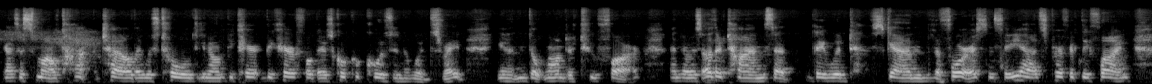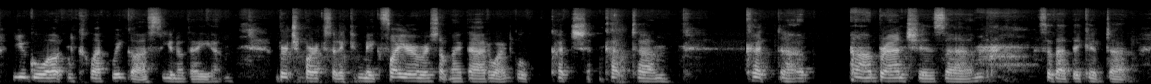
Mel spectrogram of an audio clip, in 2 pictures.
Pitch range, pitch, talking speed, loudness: 145-170 Hz, 155 Hz, 220 wpm, -22 LUFS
